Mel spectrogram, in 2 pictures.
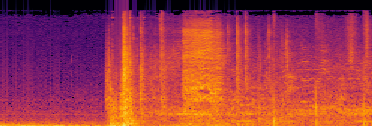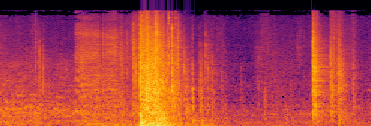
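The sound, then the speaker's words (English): A door on a plane is opened with a loud rattle and thud, and a second similar burst follows a few seconds later, with murmuring voices and background rumble in between. “Open the f***ing door!”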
